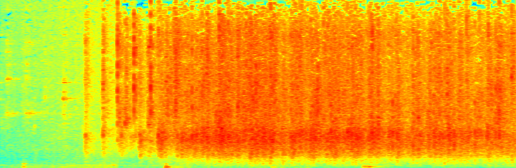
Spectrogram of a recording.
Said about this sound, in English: I pause for that applause because, you know, this is a very, very important issue that I'm passionate about.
